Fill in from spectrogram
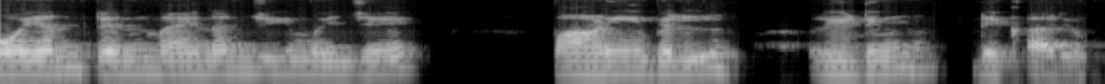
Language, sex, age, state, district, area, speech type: Sindhi, female, 60+, Gujarat, Surat, urban, read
